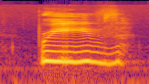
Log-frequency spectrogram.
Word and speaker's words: breathe: consonant at the end you need to pronounce it properly you really need to hit it what I call hit it hard so this is breathe breathe breathe breathe breathe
